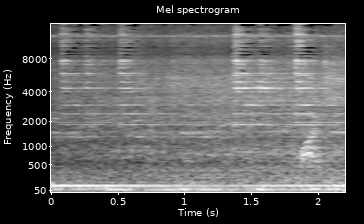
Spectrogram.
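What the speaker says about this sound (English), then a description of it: "And we see that train again." A small amusement park train rolling past at a Jersey Shore boardwalk park: a low, steady rumble with faint clatter, moderately loud, under general outdoor ambience.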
